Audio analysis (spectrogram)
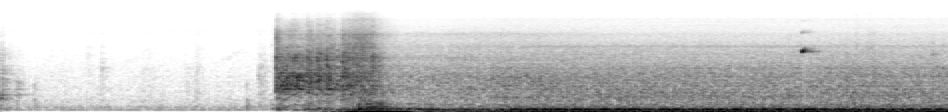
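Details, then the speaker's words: Datsun rally car, before muffler delete: engine revs then coarse spitting rasp from exhaust leaking at the back; ticking also noted up top, valves to be checked. "so it's spitting some exhaust out back there, and it's just making it sound really nasty."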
